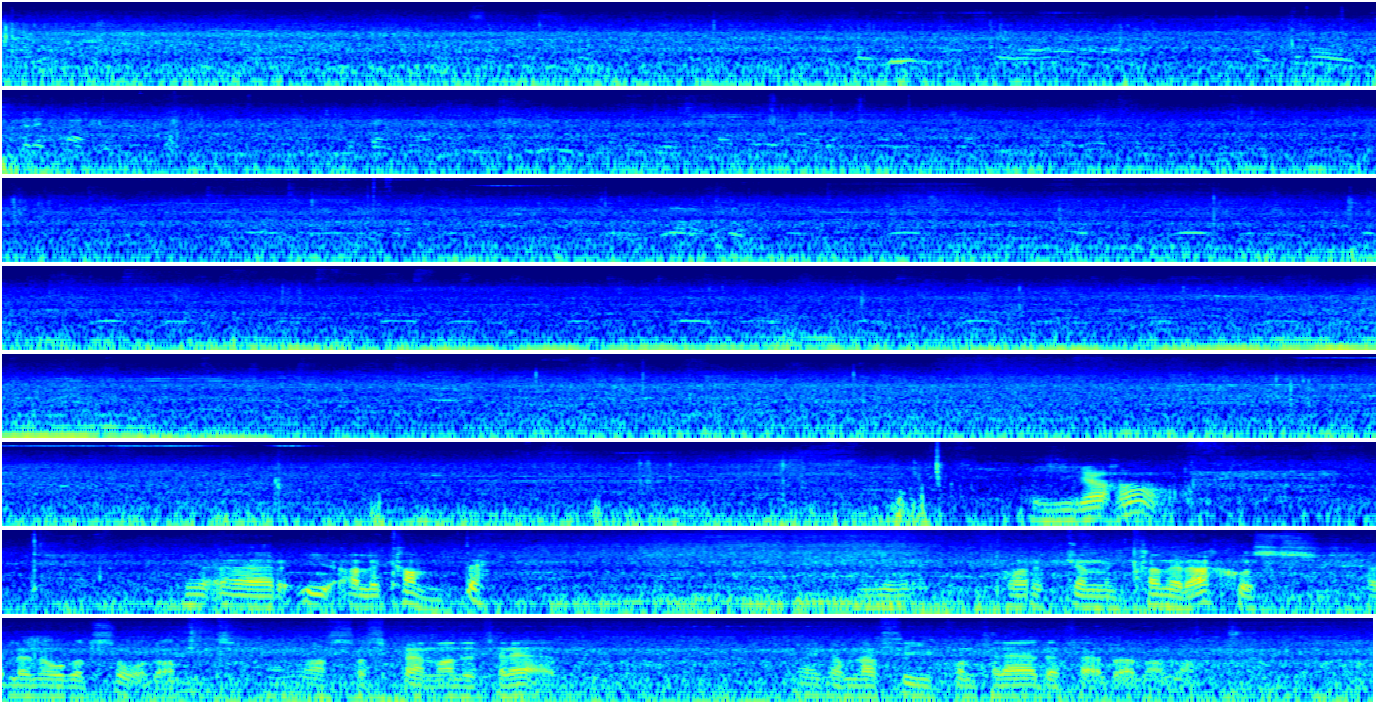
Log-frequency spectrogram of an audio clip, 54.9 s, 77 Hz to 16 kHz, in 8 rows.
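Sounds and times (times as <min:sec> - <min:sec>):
city traffic rumble: 0:00.0 - 0:54.9
wind noise on microphone: 0:35.4 - 0:39.5.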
